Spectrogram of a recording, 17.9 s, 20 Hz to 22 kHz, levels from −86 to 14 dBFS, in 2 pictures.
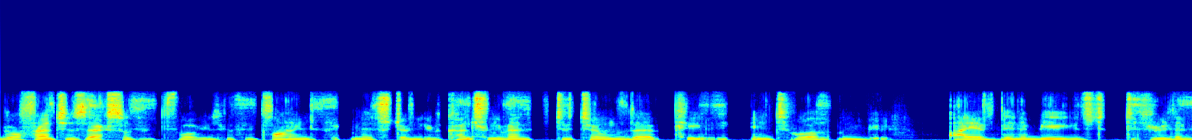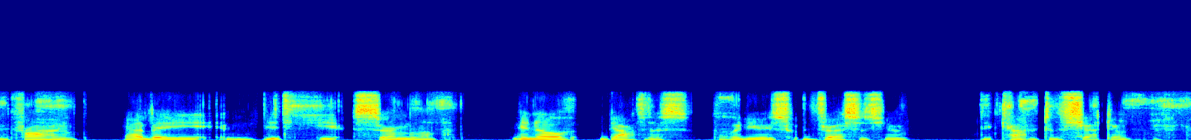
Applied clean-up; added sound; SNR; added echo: neural diffusion model UNIVERSE++.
